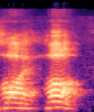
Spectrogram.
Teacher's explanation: ਜਿਹੜਾ ਸਾਡੇ ਗਲੇ ਦਾ ਅੰਦਰ ਸਿਸਟਮ ਹੈ, ਲੈਰਿੰਗਸ ਹੈ, ਉਹਦੇ ਅੰਦਰੋਂ ਸਿੱਧੀ ਧੁਨੀ ਬਾਹਰ ਨਿਕਲਦੀ ਹੈ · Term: ਸੁਰਤੰਤਰ ਵਾਲੀ ਧੁਨੀ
